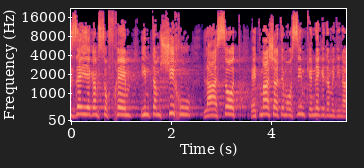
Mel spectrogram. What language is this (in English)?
Hebrew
